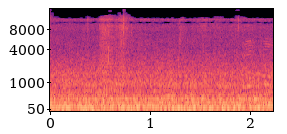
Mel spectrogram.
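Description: Steady background noise of a crowded market stall, an even hiss with a low rumble and no distinct events.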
